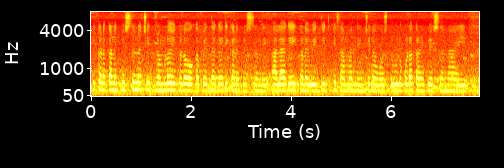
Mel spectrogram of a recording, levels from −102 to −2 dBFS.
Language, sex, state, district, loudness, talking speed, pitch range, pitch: Telugu, female, Telangana, Mahabubabad, -14 LUFS, 125 wpm, 220-235 Hz, 230 Hz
